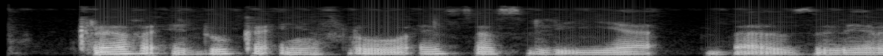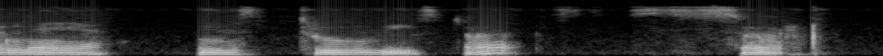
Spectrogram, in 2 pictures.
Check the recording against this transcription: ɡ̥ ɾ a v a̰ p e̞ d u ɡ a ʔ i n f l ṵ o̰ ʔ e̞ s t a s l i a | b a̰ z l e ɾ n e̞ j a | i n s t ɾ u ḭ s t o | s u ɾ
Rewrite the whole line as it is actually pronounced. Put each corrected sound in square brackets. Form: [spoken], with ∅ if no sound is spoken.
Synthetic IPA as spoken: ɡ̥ ɾ a v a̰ [ʔ] e̞ d u [k] a ʔ i n f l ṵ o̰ ʔ e̞ s t a s l i a | b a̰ z l e ɾ n e̞ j a | i n s t ɾ u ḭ s t o | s [o] ɾ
